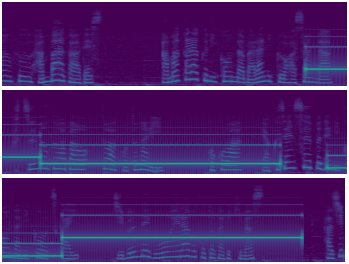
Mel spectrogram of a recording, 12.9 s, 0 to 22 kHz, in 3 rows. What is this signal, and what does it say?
Two-tone page, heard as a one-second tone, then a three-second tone, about 810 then 500 Hz, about 300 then 1180 Hz.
